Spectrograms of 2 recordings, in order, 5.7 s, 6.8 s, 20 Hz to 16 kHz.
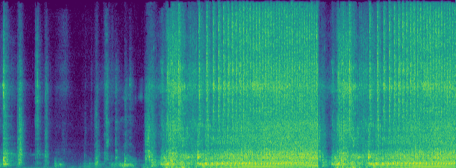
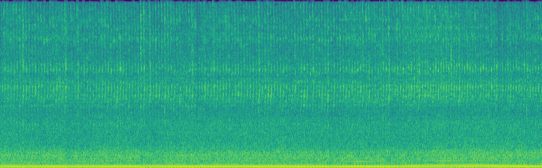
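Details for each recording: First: Two-stroke engine with old Chinese spark plugs, primed and pulled about 15 times: fires and revs keep climbing without settling, runaway overspeed; idle plate later bent back toward the governor as an attempted fix. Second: Mastercraft 3-in-1 mower with a replacement engine, old unit, RPM increased a little on test run: steady fairly high buzzing drone, even pitch, no misses or knocks; running fine, owner suspects carburetor maybe running rich.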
